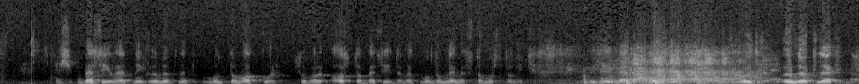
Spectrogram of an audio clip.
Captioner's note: laughter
